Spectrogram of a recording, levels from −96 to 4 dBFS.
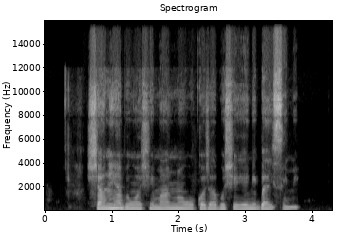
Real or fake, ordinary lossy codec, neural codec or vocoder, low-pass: real; Opus, 24 kbps; none; 14.4 kHz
